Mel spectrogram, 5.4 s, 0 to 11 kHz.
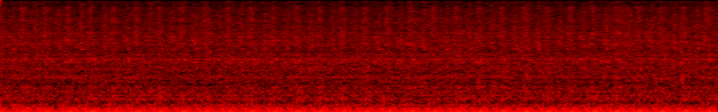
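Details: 2011 Ford Ka 1.2 with lumpy, uneven idle and a low stumbling thump about three times a second; engine misfiring, scan showed P0203.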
